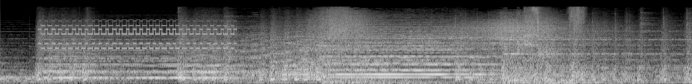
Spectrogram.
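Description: A telephone rings in Serpukhov district, Moscow region, Russia, in 2009, with a loud, melodic electronic ringtone, steady tones shifting pitch every second or two and playing continuously for several seconds with no voices.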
